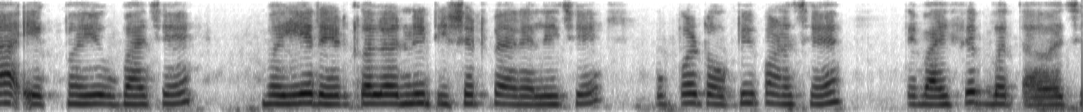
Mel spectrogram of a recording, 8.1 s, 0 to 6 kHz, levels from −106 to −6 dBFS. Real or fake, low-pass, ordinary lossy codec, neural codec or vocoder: fake; 5.4 kHz; none; codec, 16 kHz, 8 kbps, FreqCodec, smaller model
